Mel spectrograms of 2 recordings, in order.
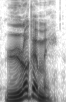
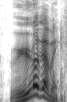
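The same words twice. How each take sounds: First: Said in the usual way. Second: Pitched up, pleading for attention; playful insistent call; higher insistent repeat. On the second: Shown as a demonstration. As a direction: say it again higher, demanding to be looked at.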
